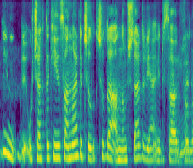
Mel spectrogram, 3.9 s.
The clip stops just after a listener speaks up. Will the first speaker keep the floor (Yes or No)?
No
